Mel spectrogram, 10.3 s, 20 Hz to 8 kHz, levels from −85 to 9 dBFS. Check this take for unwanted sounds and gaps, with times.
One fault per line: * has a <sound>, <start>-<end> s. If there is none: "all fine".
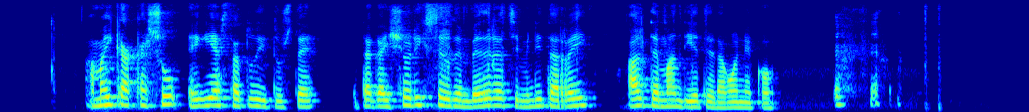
* has a laugh, 8.3-9.0 s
